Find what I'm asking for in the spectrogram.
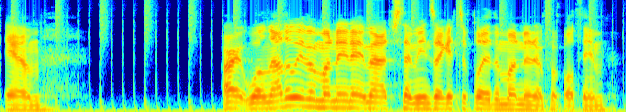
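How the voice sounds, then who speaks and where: A young man doing casual esports commentary, teasing and quick to react. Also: on the high side, sharp tone, clean tone, soft background music. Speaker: tournament commentator.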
